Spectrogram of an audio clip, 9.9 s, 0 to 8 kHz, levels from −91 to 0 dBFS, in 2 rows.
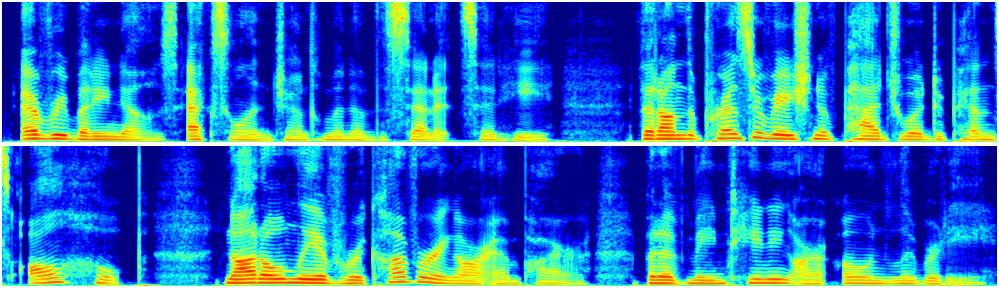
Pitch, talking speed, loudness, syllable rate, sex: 180 Hz, 180 wpm, -20 LUFS, 6.5 syllables/s, female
